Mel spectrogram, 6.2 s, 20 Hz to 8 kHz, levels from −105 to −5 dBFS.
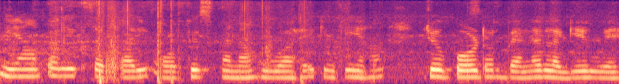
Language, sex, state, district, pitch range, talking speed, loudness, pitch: Hindi, female, Odisha, Khordha, 180-200 Hz, 165 wpm, -18 LUFS, 195 Hz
